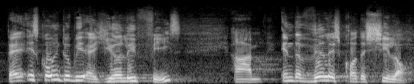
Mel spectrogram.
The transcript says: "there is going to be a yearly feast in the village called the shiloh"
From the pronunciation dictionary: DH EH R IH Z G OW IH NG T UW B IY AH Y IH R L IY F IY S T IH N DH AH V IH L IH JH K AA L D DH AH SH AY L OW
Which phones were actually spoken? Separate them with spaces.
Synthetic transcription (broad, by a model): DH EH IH S G OW IH NG T UW B IY AH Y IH L IY F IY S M IH N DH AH V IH L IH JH K AA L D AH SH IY L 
